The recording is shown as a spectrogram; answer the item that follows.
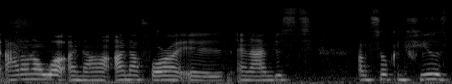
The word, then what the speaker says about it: anaphora: Anaphora? It's pronounced anaphora.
